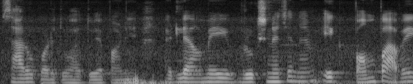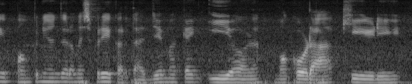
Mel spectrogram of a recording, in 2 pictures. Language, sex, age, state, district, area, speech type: Gujarati, male, 18-30, Gujarat, Surat, urban, spontaneous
